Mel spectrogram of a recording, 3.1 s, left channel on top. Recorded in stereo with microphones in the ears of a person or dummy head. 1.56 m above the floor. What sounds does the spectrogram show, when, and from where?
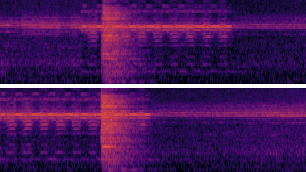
1.0 s dishes clattering: 65° right (ahead or behind), 3.5 m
